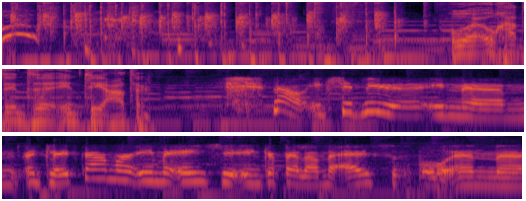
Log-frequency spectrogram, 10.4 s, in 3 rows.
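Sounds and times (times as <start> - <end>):
warm crowd applause: 0.0 - 2.9
speech: 3.0 - 4.6, 5.3 - 10.4.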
